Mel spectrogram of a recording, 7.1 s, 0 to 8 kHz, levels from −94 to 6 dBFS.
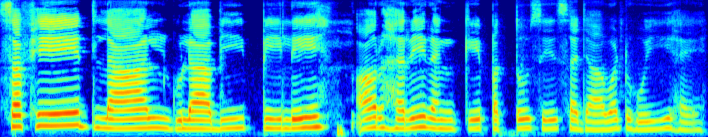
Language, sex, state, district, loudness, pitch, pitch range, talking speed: Hindi, male, Uttar Pradesh, Lucknow, -21 LUFS, 200 Hz, 190-215 Hz, 110 wpm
